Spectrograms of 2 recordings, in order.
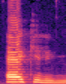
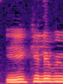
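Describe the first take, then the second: First: ए opened to "ae", like man; ए pronounced ऐ, an open "ae"; short A sound. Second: ए as "ay", like way; ए with the vowel of "way"; long A sound. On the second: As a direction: say ए as a close "ay" vowel. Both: Shown as a demonstration. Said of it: "use करते हैं".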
